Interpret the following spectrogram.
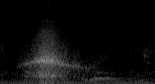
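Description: A single short, breathy exhale like a whoosh, swelling and fading about half a second in and lasting under a second.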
